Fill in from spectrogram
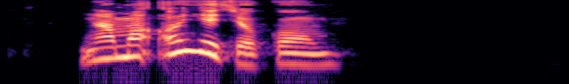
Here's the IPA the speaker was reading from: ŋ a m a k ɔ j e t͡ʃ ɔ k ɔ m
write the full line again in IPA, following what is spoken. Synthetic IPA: ŋ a m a ʔ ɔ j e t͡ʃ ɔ k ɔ m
